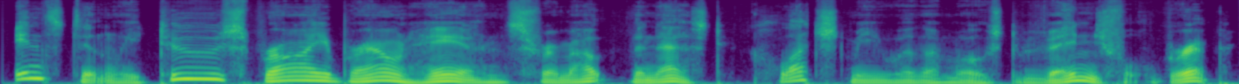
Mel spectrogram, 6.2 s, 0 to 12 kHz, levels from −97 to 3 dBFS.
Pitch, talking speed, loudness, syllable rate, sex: 115 Hz, 155 wpm, -19 LUFS, 3.7 syllables/s, male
